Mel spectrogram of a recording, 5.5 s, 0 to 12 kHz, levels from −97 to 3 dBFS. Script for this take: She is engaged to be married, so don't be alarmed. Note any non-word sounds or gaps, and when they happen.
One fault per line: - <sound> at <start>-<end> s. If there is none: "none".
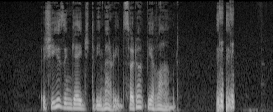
- laugh at 4.3-4.7 s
